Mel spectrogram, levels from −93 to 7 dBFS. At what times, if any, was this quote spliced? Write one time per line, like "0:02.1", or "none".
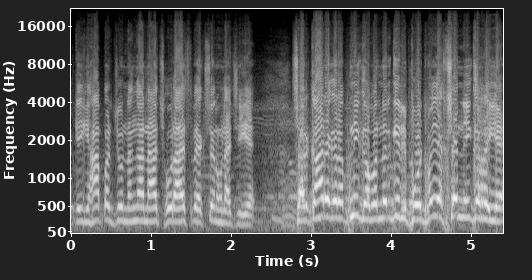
none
